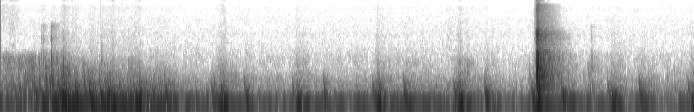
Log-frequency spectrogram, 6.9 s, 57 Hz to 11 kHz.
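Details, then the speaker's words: Adult's own heartbeat via Littmann CORE Bluetooth digital stethoscope played through a speaker, baseline before espresso: steady low thumps about 75 bpm by the app, brief scrape of handling; normal heart sounds. "Okay, so I'm hanging around 75 beats per minute. This app is cool because it tells you like your beats per minute."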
